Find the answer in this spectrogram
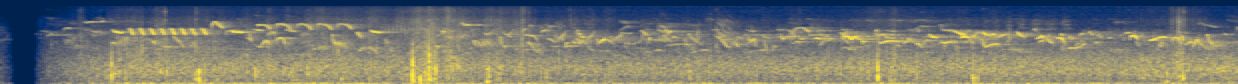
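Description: Several songbirds singing and chirping together, with a fast trill about a second and a half in. A few soft knocks of footsteps on stone.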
